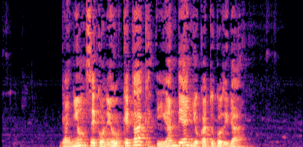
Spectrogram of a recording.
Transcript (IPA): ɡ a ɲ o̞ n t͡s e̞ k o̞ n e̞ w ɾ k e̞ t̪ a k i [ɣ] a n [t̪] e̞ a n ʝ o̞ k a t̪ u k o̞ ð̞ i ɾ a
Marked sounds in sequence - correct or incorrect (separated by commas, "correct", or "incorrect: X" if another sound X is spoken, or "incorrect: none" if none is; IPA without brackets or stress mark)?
correct, incorrect: d̪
